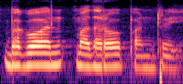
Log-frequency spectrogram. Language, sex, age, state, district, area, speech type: Marathi, male, 30-45, Maharashtra, Aurangabad, rural, spontaneous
